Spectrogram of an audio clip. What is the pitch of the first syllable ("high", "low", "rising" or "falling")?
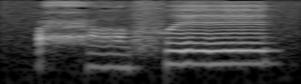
low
